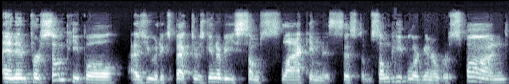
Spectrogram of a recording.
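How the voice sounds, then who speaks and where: The pace is very fast. The intonation stays lively throughout. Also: man, high pitch for a man. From Canada. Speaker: university researcher. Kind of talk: lecture.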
